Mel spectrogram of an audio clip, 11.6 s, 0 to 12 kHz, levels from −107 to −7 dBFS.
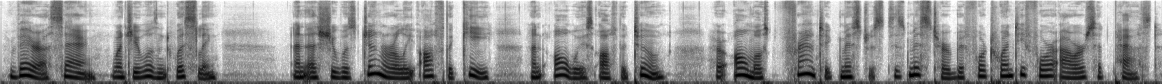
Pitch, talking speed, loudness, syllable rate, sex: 195 Hz, 150 wpm, -16 LUFS, 4.9 syllables/s, female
